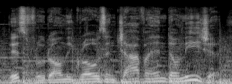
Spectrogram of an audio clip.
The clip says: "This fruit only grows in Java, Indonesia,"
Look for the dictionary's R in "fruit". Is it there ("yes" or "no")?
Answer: yes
